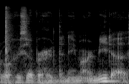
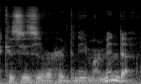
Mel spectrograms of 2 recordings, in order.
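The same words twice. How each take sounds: First: Armida said ar-MEE-da, no N before the d; a playful comeback, Armida said ar-MEE-da; name without the N. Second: Arminda said ar-MIN-da, with a clear N before the d; retelling the sitter's question, Arminda said ar-MIN-da; name with an N. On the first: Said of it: "to which I said". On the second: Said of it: "her name was Arminda". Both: Retold or imitated.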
